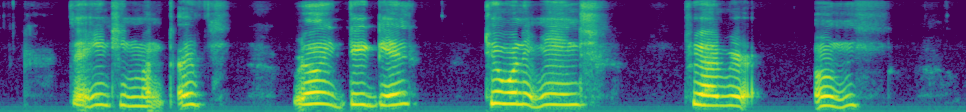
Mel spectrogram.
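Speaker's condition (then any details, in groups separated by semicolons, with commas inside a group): Quadriplegic spastic cerebral palsy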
